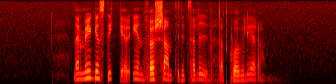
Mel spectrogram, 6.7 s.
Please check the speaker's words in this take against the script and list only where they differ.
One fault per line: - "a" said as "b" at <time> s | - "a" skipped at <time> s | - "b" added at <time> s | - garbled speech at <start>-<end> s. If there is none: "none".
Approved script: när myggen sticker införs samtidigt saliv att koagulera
none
